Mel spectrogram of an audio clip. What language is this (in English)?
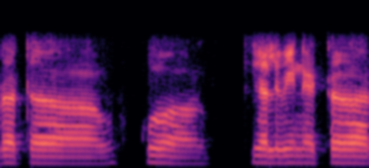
Marathi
